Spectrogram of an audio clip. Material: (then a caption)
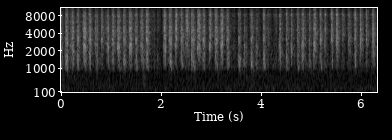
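Coated paper. A pointed wooden stylus tip scratches a flat black wax-coated scratch-art paper page in a spiral book in short, quick strokes. The result is a rapid, steady run of dozens of crisp, bright scratches, with almost nothing low in the sound. Brief pauses come near two seconds and again around four seconds.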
